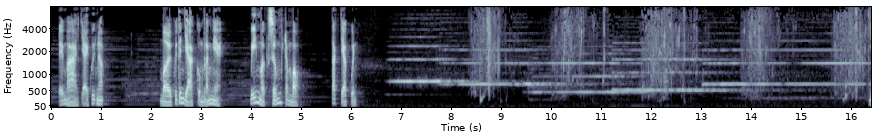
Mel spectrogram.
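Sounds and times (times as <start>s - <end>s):
speech: 0.2s - 1.2s, 2.2s - 5.0s, 5.6s - 6.2s
water sloshing around a small sampan drifting on a wide river at night: 8.2s - 16.3s.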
